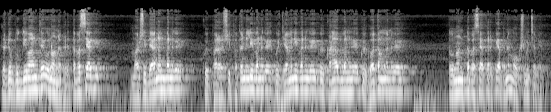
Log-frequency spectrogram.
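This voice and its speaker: A man's voice: medium pitch, normal speed, darkish tone. A man gives a scripture lecture as a spiritual teacher, talking it through conversationally and acting out the dialogue. His voice rings around a large hall, with a long reverb tail. Faint background noise sits underneath. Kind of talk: lecture explaining a scripture to students.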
